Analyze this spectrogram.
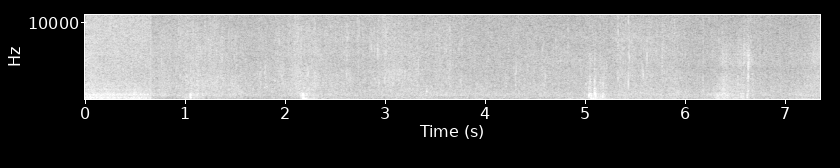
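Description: A boat hull slaps hard against choppy waves.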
